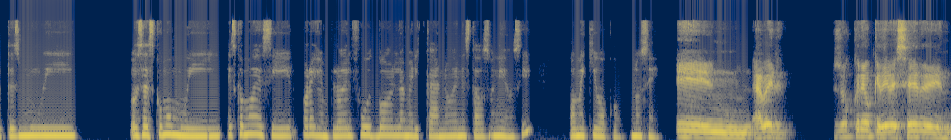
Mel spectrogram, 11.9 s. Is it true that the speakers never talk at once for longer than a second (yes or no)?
yes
